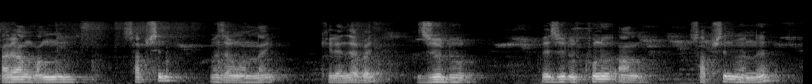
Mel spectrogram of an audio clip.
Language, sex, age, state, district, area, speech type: Bodo, male, 45-60, Assam, Chirang, rural, spontaneous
